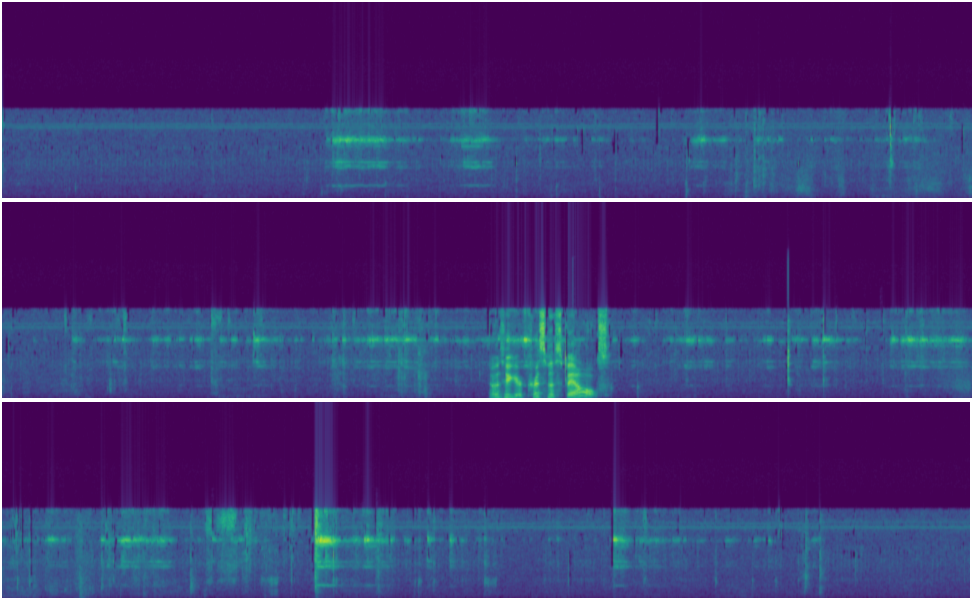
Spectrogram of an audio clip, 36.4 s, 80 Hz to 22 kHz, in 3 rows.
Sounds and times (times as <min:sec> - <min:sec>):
Speech: 0:18.2 - 0:19.8.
